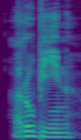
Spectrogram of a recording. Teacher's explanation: It's not a rolled R, but a briefly trilled R.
